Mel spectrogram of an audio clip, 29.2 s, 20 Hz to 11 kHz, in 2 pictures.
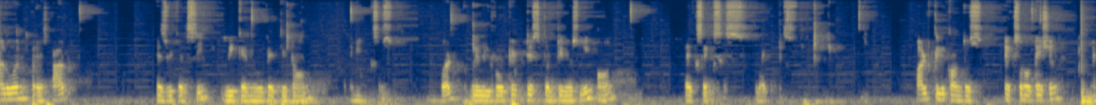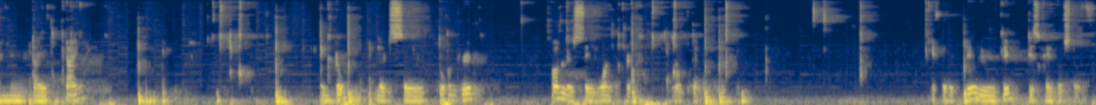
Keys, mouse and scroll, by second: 0.3 r, 1.0-3.5 drag, 3.8 ctrl+z, 4.6-6.2 drag, 6.3 ctrl+z, 8.4-10.6 drag, 10.8 ctrl+z, 13.7 alt+click, 14.9-16.0 typing, 17.6 Return, 18.8 shift+8, 19.9-20.9 typing, 22.2-22.9 typing, 23.4 Return, 24.1 space, 25.4 click, 25.9 space.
